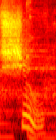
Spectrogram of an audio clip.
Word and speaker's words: Hsu: It's pronounced shoe as in shoe, as in the shoe you wear.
